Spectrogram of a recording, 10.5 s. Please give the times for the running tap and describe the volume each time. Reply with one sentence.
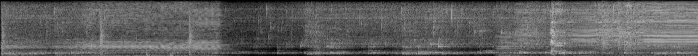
You can hear the running tap from 0.0 to 10.4 s, getting quieter then louder.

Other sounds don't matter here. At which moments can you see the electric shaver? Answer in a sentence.
The electric shaver can be heard from 0.0 to 3.4 s and from 7.4 to 10.4 s.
